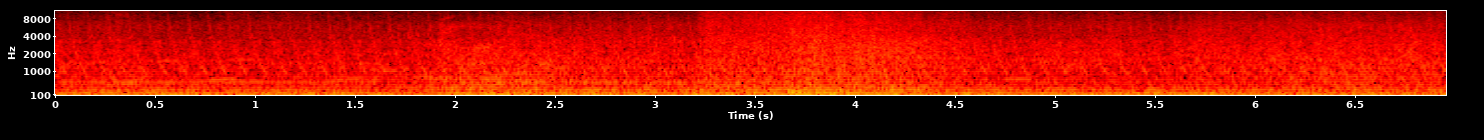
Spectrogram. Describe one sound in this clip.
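A spaceship engine hums low and steadily.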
